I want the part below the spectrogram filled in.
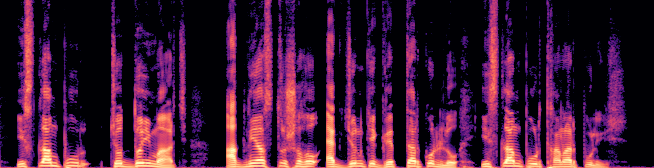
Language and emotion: Bengali, neutral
